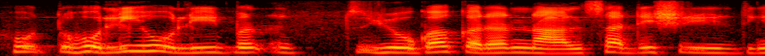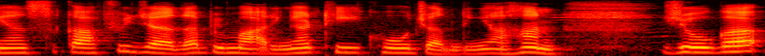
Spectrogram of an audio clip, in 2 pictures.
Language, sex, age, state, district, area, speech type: Punjabi, female, 60+, Punjab, Jalandhar, urban, spontaneous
